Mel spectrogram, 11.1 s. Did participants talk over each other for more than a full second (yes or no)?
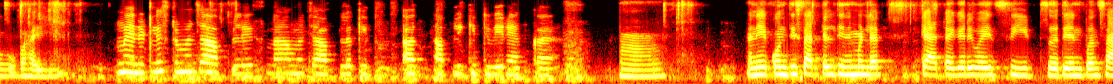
no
